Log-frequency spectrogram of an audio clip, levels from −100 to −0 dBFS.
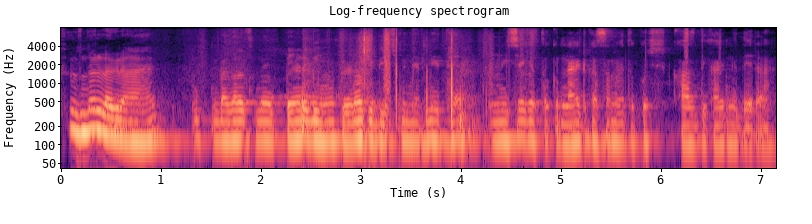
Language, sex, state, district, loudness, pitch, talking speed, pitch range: Hindi, male, Uttar Pradesh, Varanasi, -25 LUFS, 115 Hz, 250 wpm, 110-120 Hz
